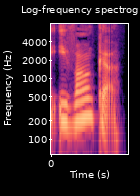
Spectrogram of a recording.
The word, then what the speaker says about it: Ivanka: It starts with a long E sound, not a long I sound. Okay, Ivanka.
